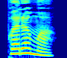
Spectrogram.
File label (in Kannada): "ಪ್ರೇಮಿ", Kannada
